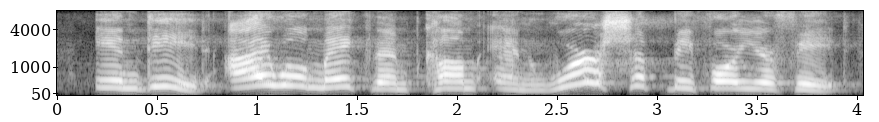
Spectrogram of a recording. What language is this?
English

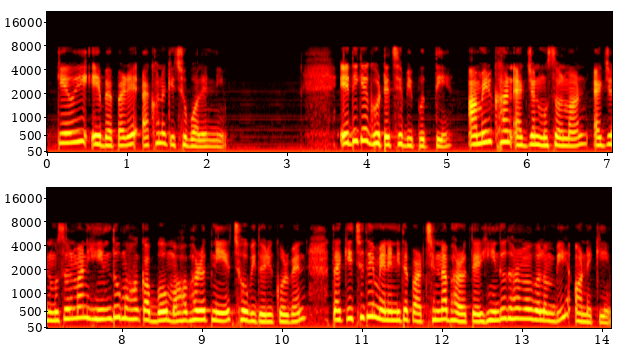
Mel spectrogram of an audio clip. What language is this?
Bangla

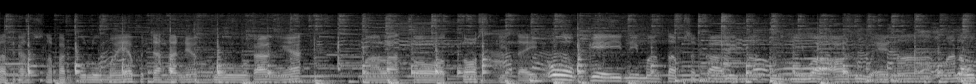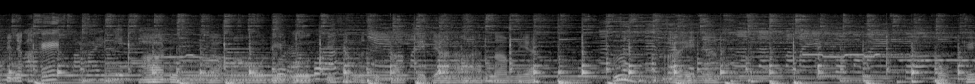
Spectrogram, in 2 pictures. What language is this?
Indonesian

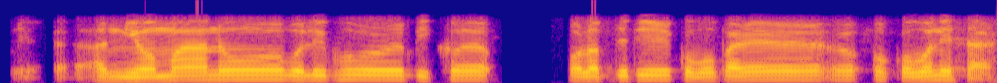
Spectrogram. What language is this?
Assamese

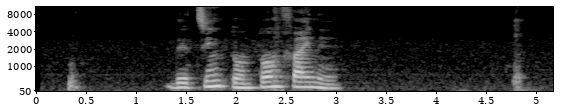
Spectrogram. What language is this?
Cameroon Pidgin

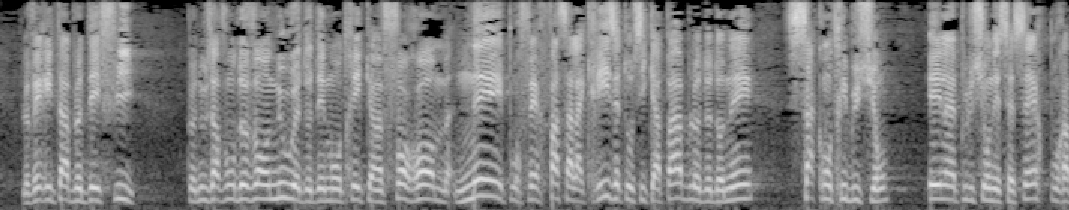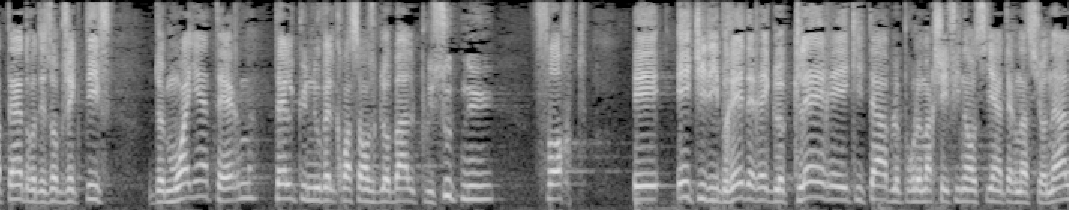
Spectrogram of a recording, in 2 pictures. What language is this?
French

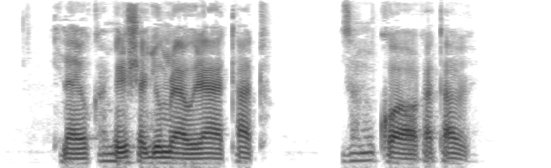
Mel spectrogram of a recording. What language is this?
Swahili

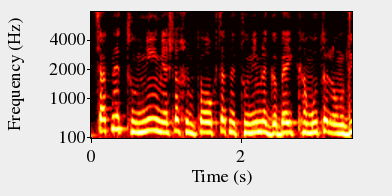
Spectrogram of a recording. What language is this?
Hebrew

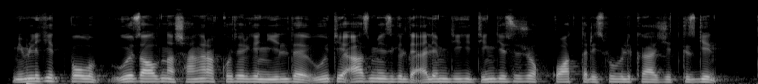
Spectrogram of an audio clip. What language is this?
Kazakh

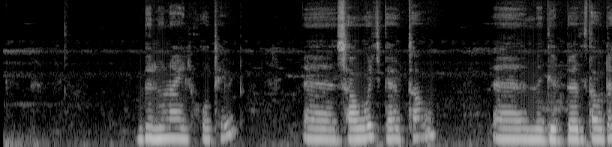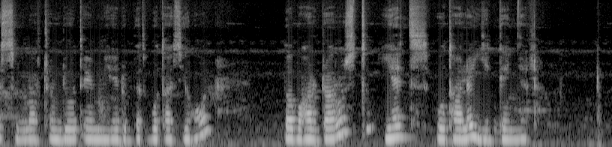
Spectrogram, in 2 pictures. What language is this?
Amharic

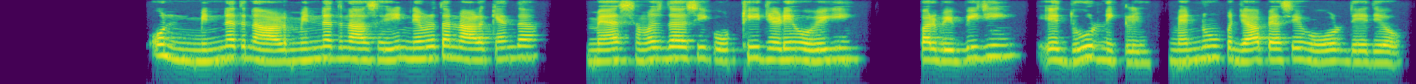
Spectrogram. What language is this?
Punjabi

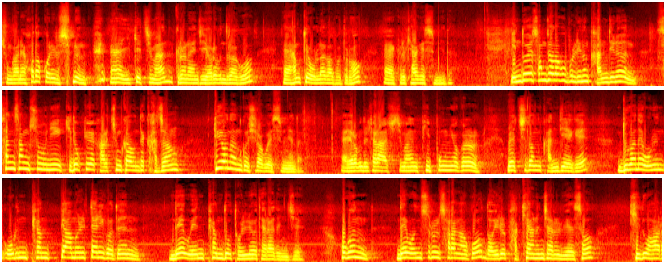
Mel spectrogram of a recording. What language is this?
Korean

